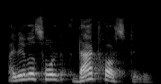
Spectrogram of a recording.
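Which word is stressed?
that. The word 'that' carries the main stress. A different horse was sold.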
